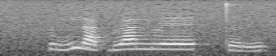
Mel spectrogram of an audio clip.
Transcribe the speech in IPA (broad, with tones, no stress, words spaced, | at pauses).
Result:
kə˨˩˦ŋna˨˩k̚ ɹa˧ŋɹɛ˧ | t̪ə˨˩˨ŋ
